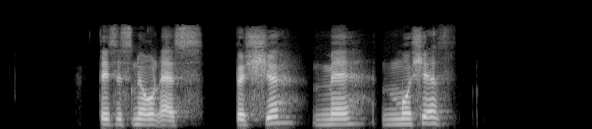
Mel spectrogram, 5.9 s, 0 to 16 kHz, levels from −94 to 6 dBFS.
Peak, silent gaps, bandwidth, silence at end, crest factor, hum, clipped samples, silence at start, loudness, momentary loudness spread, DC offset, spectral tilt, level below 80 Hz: -2 dBFS; 2.06-2.35 s; 7.8 kHz; 1.45 s; 20 dB; none; under 0.1%; 1 s; -18 LUFS; 16 LU; under 0.1%; -4.5 dB/octave; -68 dBFS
